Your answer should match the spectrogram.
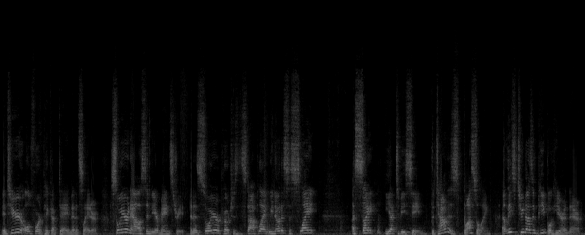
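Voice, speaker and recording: Mid-pitched narrator reading stage directions. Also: sing-song, brisk, fairly bright tone, slight background noise. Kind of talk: scripted narration at a screenplay table read.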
